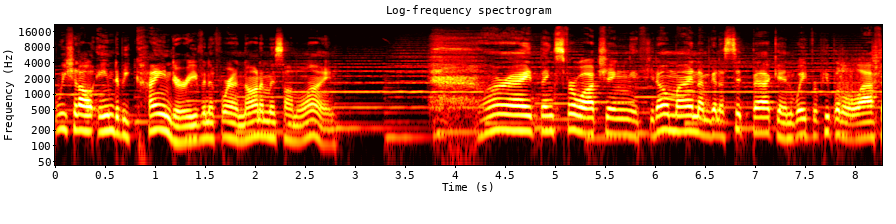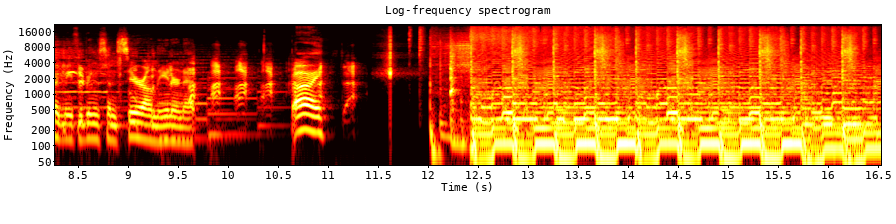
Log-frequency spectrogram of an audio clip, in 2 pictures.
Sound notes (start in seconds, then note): 3.8 sigh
